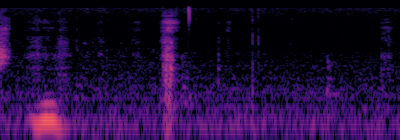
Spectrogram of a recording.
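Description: A pause in a quiet studio: a brief, faint murmur from a voice right after the start, then a single faint click a little before the middle, and near silence after.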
